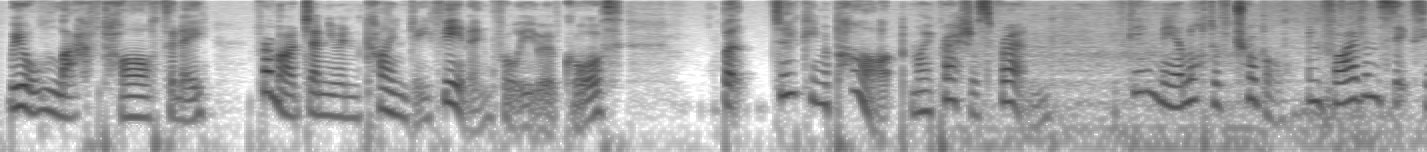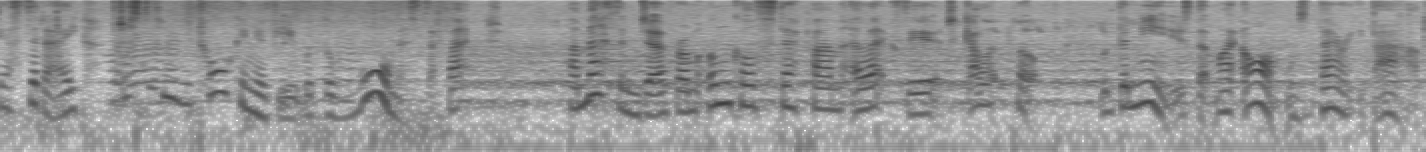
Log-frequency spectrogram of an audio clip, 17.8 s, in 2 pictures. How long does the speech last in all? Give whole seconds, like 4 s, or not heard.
17 s.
